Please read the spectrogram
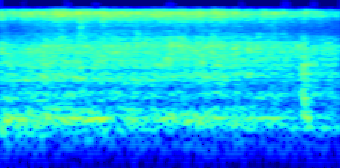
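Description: Watery fish-and-egg slurry pouring in a heavy stream from a plastic container into a large plastic jar: a steady splashing gush.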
